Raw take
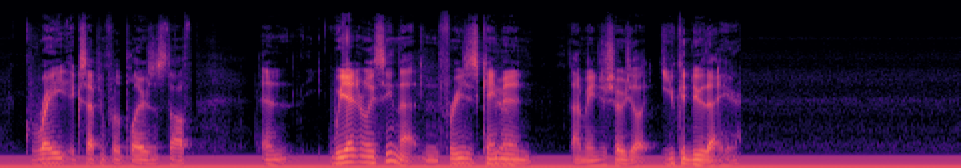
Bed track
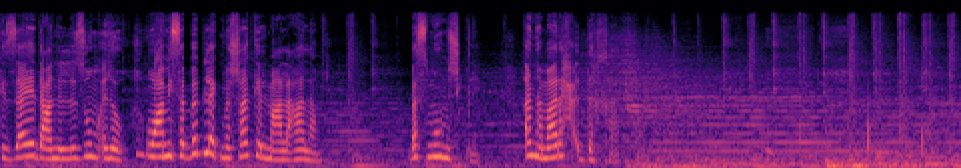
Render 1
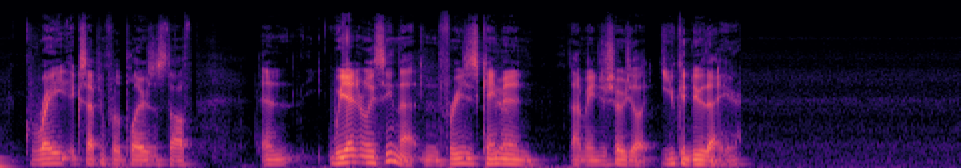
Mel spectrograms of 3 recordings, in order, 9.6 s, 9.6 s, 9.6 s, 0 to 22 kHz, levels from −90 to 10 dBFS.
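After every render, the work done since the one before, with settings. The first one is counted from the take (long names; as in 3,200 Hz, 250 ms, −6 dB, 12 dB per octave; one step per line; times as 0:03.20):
mains-hum notches 50/100/150/200/250 Hz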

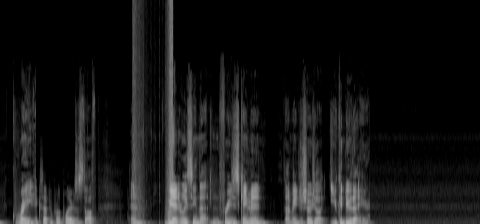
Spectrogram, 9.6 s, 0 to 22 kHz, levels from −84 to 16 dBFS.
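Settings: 0:00.72–0:01.51: low-pass filter 1,200 Hz
0:02.65–0:03.47: one scale factor per block 3 bits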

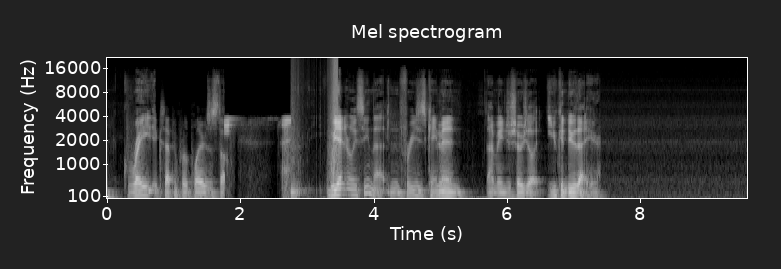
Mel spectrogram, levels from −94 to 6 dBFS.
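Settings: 0:01.76–0:02.76: voice inversion scrambler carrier 3,700 Hz
0:03.51–0:04.98: downward compressor 3 to 1, threshold −27 dBFS
0:05.73–0:06.85: notch comb filter 690 Hz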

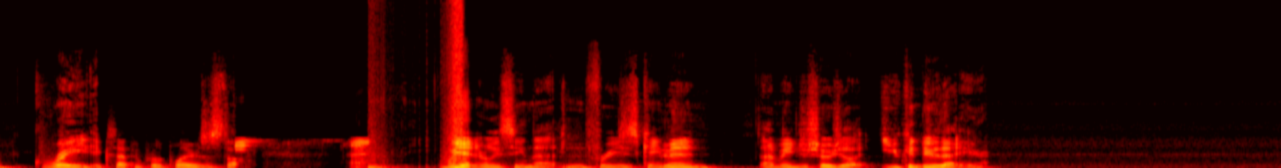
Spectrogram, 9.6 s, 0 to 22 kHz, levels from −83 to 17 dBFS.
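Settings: soft clipping −5 dBFS, distortion −19 dB
flanger 0.21 Hz, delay 6 ms, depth 1.5 ms, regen +51%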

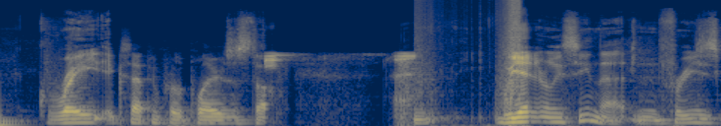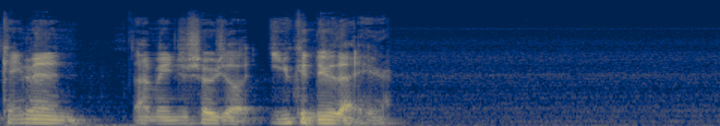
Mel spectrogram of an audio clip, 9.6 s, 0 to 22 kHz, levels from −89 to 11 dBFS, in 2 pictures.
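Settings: level +7 dB
brickwall limiter −1 dBFS, peak gain reduction 1 dB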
